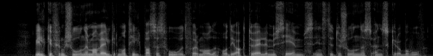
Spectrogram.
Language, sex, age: Norwegian, male, 33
